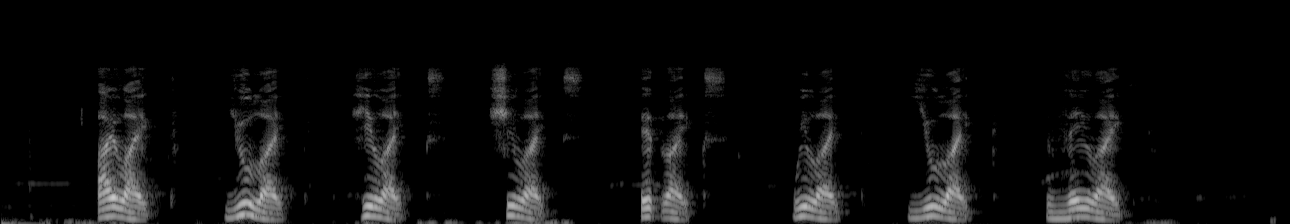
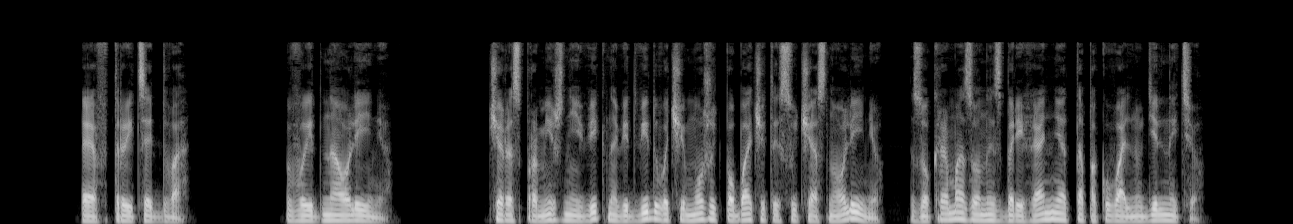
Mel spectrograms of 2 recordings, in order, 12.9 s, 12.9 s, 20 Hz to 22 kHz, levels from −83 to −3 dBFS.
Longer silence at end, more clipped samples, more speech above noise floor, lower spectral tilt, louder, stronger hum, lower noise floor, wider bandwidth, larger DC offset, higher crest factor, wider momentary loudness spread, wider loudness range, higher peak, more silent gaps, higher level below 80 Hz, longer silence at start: first, 1.7 s vs 0.95 s; neither; second, 53 dB vs over 70 dB; first, -7 dB/octave vs -5.5 dB/octave; second, -35 LUFS vs -21 LUFS; neither; second, -86 dBFS vs under -90 dBFS; second, 7 kHz vs 10.5 kHz; neither; about the same, 20 dB vs 18 dB; first, 22 LU vs 7 LU; about the same, 4 LU vs 3 LU; second, -18 dBFS vs -4 dBFS; second, none vs 2.05-2.77 s, 4.09-4.81 s; second, -66 dBFS vs -42 dBFS; second, 0 s vs 0.8 s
